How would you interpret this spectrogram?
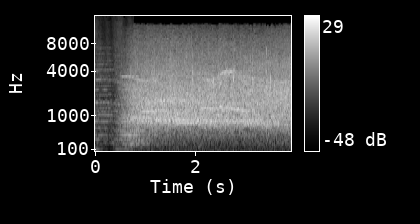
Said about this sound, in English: A roar of applause, and on the far side of the rink, the people are standing and applauding.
